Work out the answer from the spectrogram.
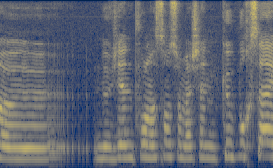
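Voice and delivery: ordinary talk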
